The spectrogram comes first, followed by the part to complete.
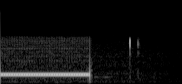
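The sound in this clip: Telephone dial tone heard while calling back: a steady, loud tone holds for about a second and then cuts off abruptly, followed by two short, fainter beeps.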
